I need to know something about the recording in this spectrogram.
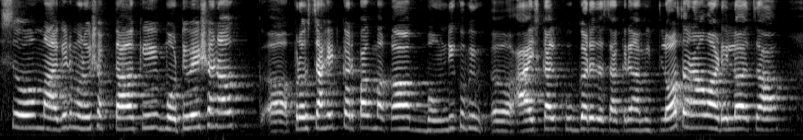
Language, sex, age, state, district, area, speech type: Goan Konkani, female, 18-30, Goa, Tiswadi, rural, spontaneous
